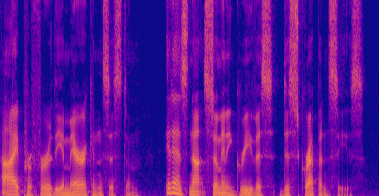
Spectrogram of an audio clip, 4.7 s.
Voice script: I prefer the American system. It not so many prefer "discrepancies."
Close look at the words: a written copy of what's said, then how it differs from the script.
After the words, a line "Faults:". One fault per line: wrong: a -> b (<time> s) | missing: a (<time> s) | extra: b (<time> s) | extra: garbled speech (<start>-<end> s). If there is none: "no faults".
I prefer the American system. It has not so many grievous "discrepancies."
Faults:
extra: has (2.1 s)
wrong: prefer -> grievous (2.9 s)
